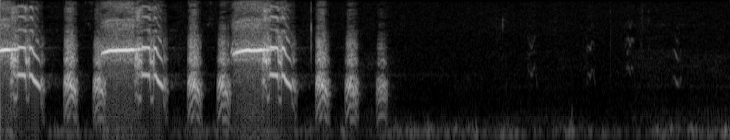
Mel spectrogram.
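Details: Teetar, the grey francolin, calling: several loud, harsh phrases with a high whistled element and falling rasping notes come in quick succession, then stop, leaving only faint low background noise.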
